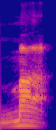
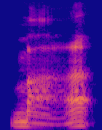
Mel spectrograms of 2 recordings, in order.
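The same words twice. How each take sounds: First: The pitch falls sharply from high to low. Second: The pitch dips down and then rises. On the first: "ma is the fourth" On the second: "the third one is the dip"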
